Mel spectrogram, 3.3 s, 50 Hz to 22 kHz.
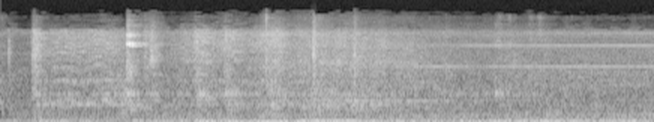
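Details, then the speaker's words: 2006 Chevrolet Silverado 2500HD 6.0, no-start: fuel pump tapped with hammer to revive a failing pump motor; starter whirs, engine catches and runs unevenly briefly on starting fluid; no fuel delivery, failing fuel pump suspected. "hit it with a hammer hmm ain't got no gas in it what's going on here is if that motor in there inside of the pump is failing a couple of vibrations can get it to get it kind of going again"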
